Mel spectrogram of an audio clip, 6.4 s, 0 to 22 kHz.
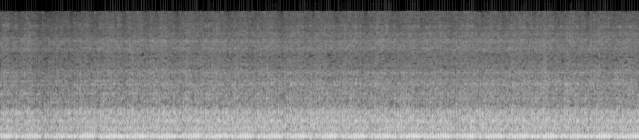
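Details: Yamaha FZ6 four-cylinder with a rough, uneven pulse of about three per second under its hum; began after riding about 70 km on two cylinders due to a failed ignition coil connector; no clear cause.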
